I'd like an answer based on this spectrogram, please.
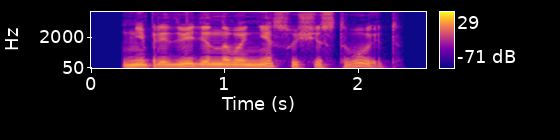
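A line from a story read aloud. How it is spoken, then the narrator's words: Calm. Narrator (Russian): спокойно ответил Филиас Фок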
